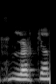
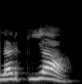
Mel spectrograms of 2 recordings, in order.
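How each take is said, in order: First: लड़कियाँ quick, with a short run-together ending; wrong pronunciation. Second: लड़कियाँ loud, with drawn-out "ki-yaa" ending; correct pronunciation. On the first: Teacher showing what not to say, mispronounced. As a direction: clip through लड़कियाँ as "ladkyaan". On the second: Teacher correcting students, emphatically pronounced. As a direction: stretch the end of लड़कियाँ firmly. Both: Shown as a demonstration. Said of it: "नहीं बोलेंगे".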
